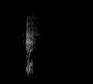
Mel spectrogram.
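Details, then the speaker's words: Adult with a cold or sinus congestion gives a single brief, hissing snort through a stuffy nose: nasal snort. "sorry, I'm a little stuffy. Did you hear that little snort in the nose Snort. there?"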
